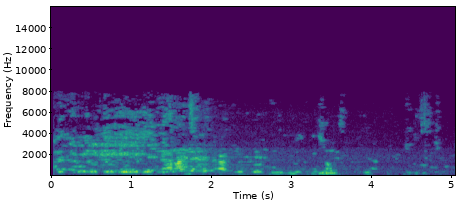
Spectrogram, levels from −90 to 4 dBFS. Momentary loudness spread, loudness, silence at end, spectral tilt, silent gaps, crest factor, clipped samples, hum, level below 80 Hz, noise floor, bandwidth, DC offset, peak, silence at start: 19 LU; -24 LUFS; 0.35 s; -4 dB/octave; none; 24 dB; under 0.1%; none; -70 dBFS; -53 dBFS; 8 kHz; under 0.1%; -2 dBFS; 0.05 s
